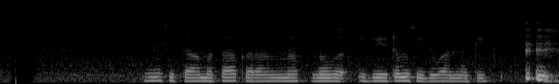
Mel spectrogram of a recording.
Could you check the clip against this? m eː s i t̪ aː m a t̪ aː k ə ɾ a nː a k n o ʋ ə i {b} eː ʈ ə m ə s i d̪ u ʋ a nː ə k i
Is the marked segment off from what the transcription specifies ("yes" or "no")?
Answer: no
